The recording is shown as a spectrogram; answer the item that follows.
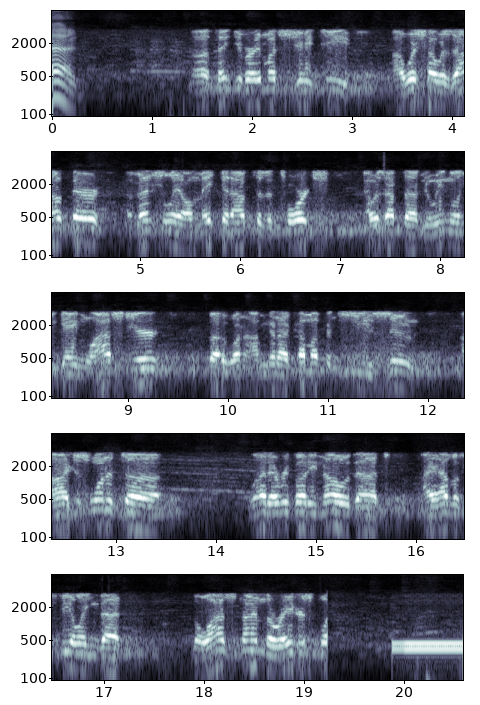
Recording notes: LIVE FROM LA CASA CIGARS IN TIVOLI VILLAGE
